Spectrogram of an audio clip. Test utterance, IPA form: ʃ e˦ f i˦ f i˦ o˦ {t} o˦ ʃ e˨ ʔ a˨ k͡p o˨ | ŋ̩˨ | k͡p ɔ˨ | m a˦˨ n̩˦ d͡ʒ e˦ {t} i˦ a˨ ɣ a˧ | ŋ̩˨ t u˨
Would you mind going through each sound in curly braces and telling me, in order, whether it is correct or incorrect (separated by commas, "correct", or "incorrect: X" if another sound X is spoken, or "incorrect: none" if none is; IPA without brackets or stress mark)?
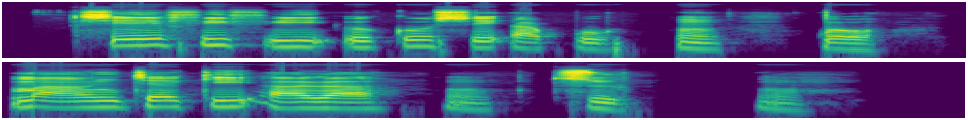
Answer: incorrect: k, incorrect: k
